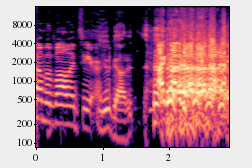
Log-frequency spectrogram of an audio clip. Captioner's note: laughing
